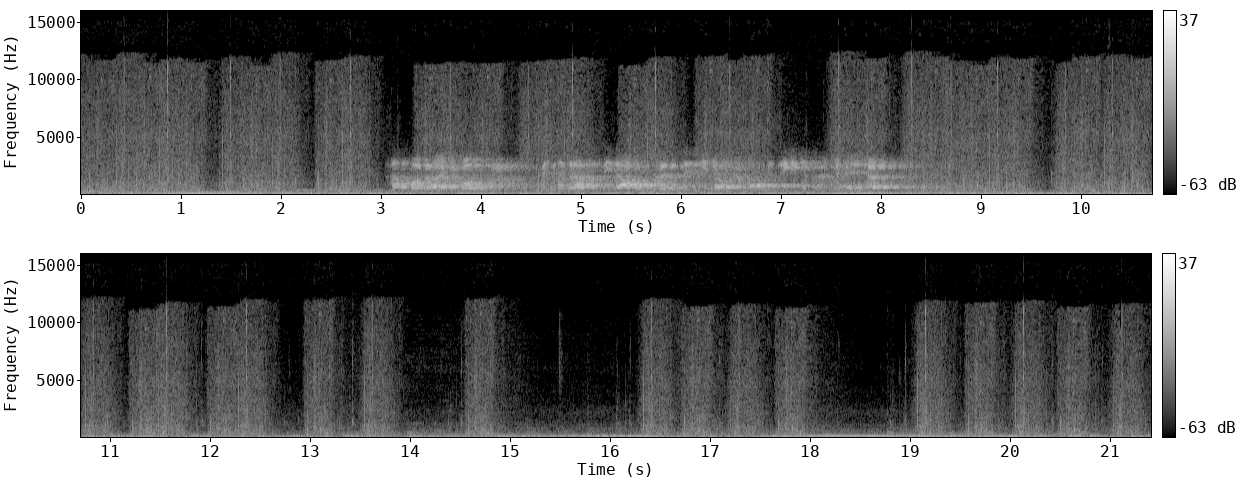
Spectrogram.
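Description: A game menu ticks with short clicks as items are scrolled through.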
